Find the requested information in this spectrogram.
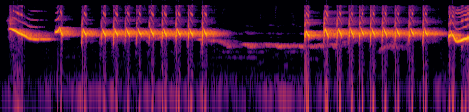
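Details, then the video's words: White-rumped shama singing loudly to provoke rivals into answering: a falling whistle, then rapid runs of sharp repeated notes about ten per second, a long low steady whistle, and another fast rattling burst. "MURAI BATU GACOR bikin EMOSI lawan jadi NYAUT"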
